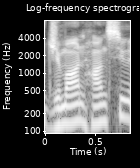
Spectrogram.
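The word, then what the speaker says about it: Djimon Hounsou: Jimon Hansu?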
